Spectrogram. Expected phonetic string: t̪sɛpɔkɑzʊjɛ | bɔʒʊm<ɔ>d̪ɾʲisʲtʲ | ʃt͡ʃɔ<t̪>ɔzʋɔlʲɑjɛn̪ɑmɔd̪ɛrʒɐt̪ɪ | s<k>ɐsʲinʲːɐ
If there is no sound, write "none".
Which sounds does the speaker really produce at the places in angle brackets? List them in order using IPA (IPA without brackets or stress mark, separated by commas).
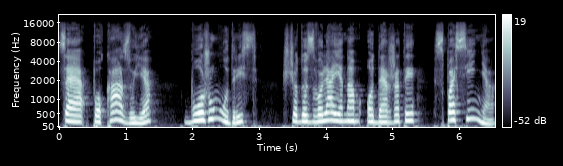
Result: u, d̪, p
